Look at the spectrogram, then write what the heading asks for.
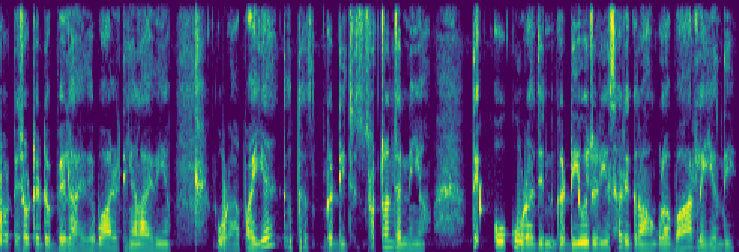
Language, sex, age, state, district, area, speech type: Dogri, female, 45-60, Jammu and Kashmir, Samba, rural, spontaneous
